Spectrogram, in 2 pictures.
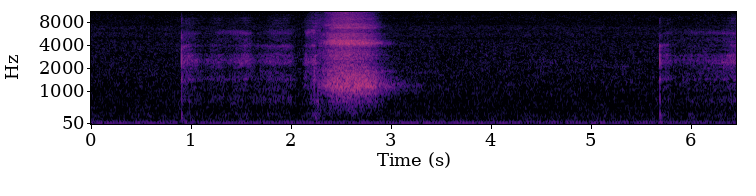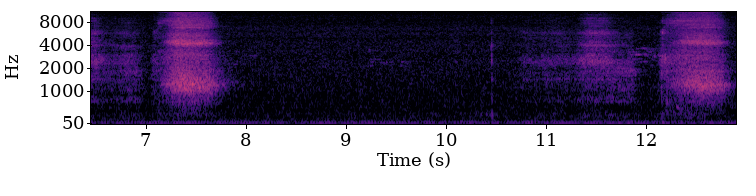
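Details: Real-time recording of a woman snoring during sleep, no talking: soft, breathy snores about every five seconds, roughly 12 a minute, in a quiet room; light snoring.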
